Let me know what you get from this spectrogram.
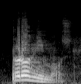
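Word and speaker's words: φρόνιμος: Entonces, la palabra prudencia que encontramos en la Escritura, en el griego, se pronuncia prónimos, que significa sabiduría práctica.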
